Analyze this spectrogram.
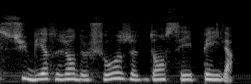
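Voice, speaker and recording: With music playing behind her, a woman speaks at a fairly high pitch in a dry, close sound with no echo. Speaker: true crime youtuber. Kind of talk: scripted narration; casual chat. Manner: monotone; hesitant with fillers.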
